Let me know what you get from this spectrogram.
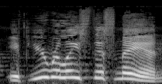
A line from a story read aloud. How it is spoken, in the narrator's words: the Jews cried out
